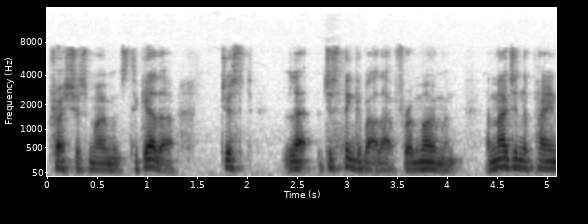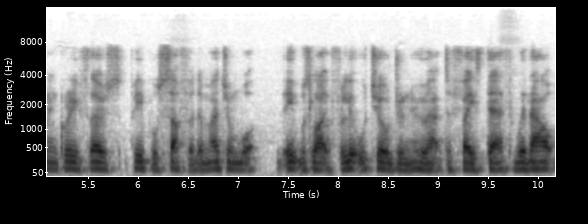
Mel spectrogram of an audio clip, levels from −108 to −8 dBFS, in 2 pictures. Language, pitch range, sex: English, 95-110 Hz, male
